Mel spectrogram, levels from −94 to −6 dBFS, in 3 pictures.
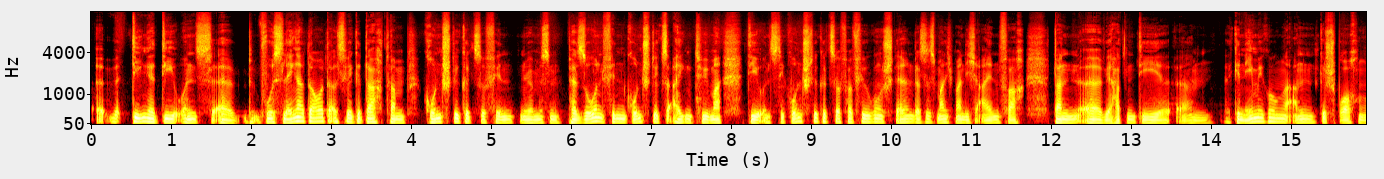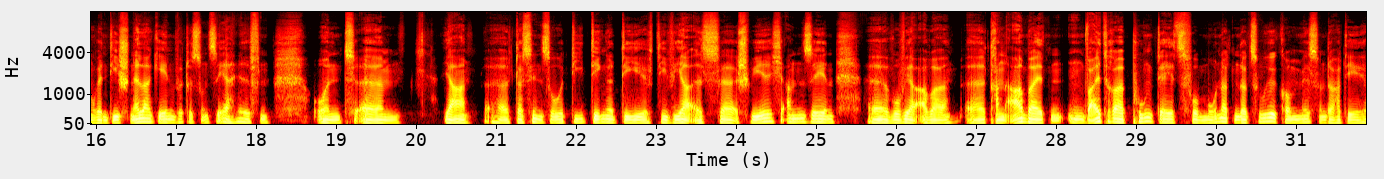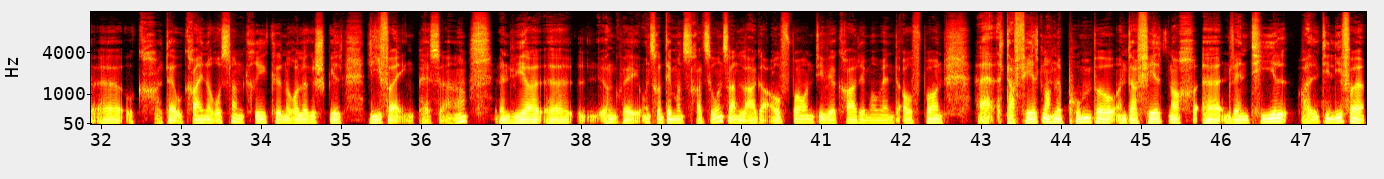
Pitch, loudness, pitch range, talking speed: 95 Hz, -18 LUFS, 90-105 Hz, 140 wpm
